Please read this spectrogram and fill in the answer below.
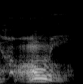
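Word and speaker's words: Homme: So now Josh Homie, I've been saying his name wrong all this time. Is X, you gotta pronounce the E at the end. – You gotta say Homie.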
